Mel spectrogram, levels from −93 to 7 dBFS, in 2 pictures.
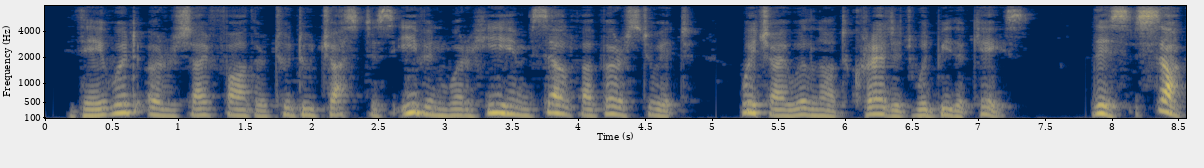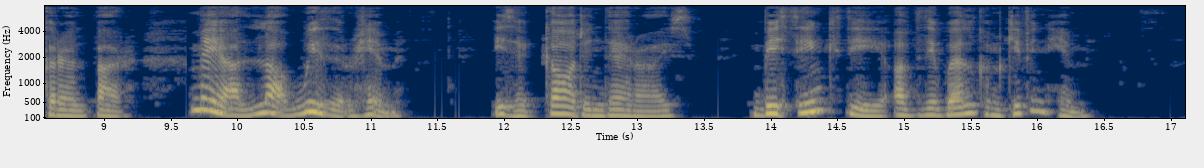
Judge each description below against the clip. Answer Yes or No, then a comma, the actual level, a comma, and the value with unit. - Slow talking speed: No, average, 150 wpm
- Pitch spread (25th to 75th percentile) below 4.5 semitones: No, average, 5.2 semitones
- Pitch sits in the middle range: Yes, medium, 165 Hz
